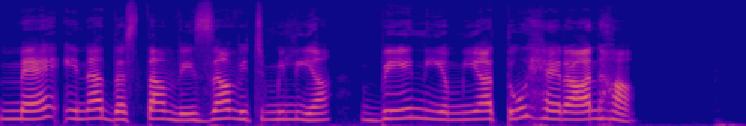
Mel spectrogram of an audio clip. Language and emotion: Punjabi, disgusted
